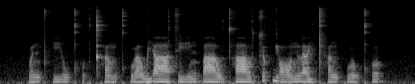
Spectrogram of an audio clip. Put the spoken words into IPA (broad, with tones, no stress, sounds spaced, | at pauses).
p ɵ˨ n pʰ iː˨ w kʰ ʊ˨ k̚ t̪ʰ ɐ˨ m kʷʰ aː˨˥ w j aː˧ t͡s iː˨˥ n p aː˨ w t̪ʰ aː˨˧ w t͡s ʊ˥ k̚ j ɔː˨˥ n l ɐ˧ j t̪ʰ ɐ˨˥ ŋ kʷ ɐ˨ w kʰ ʊ˧ k̚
